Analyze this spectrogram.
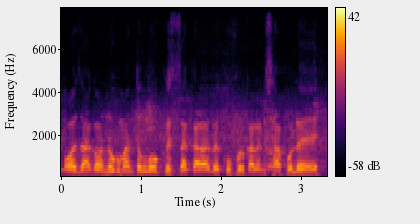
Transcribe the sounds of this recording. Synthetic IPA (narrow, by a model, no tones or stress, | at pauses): ɔd͡zaɡawnuɡmant̪ɯŋɡokɯst͡sakalaɾbekupʰuɾkalaɽisapʰole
